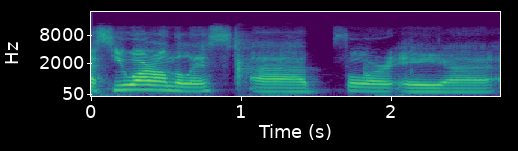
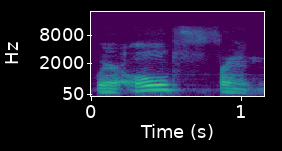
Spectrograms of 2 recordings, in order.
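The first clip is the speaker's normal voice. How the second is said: clerk voice; 5 semitones lower, 11 dB quieter than usual. Acted. DM voices shop clerk Natalie.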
